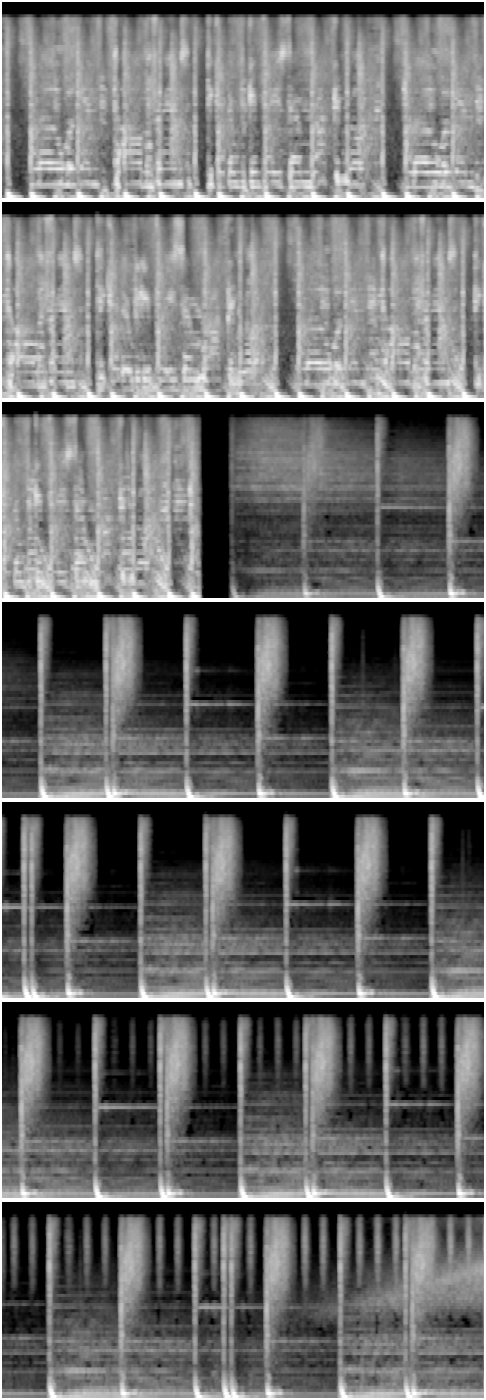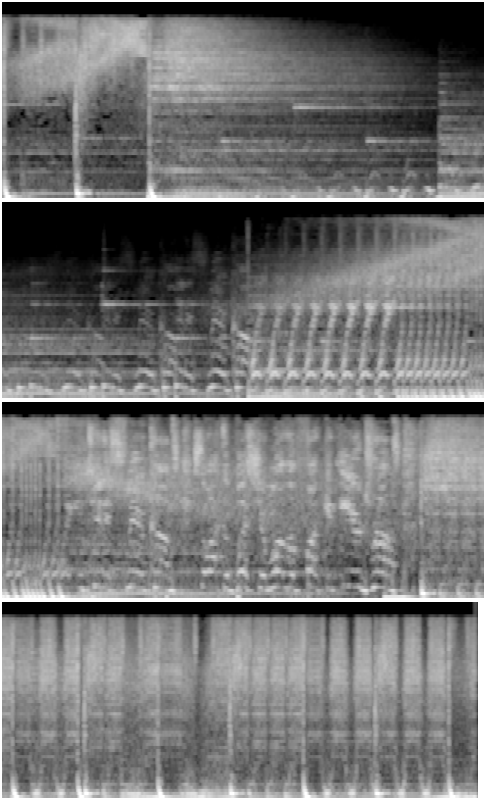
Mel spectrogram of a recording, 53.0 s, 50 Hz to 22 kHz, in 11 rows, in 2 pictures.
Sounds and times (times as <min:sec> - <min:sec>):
Music: 0:00.0 - 0:52.9.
